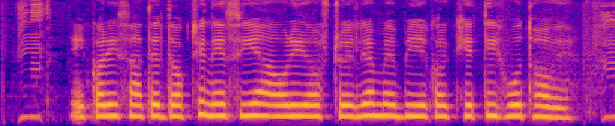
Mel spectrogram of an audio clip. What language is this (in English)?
Bhojpuri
